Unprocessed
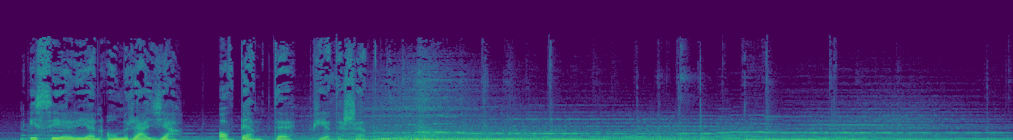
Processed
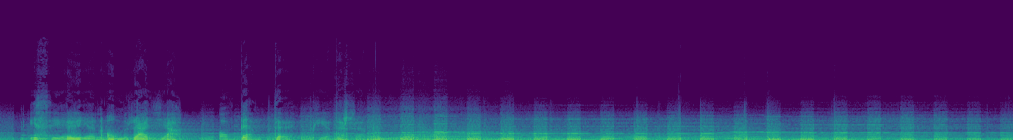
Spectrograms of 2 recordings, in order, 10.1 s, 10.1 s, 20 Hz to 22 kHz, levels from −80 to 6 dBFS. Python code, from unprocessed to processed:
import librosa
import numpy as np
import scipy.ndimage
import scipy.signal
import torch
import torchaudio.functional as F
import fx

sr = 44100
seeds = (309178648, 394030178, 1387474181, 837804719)

y = fx.bin_compress(x, sr, power=0.6)
y = fx.peak_eq(y, sr, hz=3200.0, db=4.5, octaves=1.0)
y = fx.chopper(y, sr, hz=3.0, depth_pct=60, duty_pct=40)
y = fx.air_absorb(y, sr, metres=340.0)
y = fx.rev_spring(y, sr, rt60_s=1.9, pass_ms=(39,), chirp_ms=30, drr_db=11.0)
